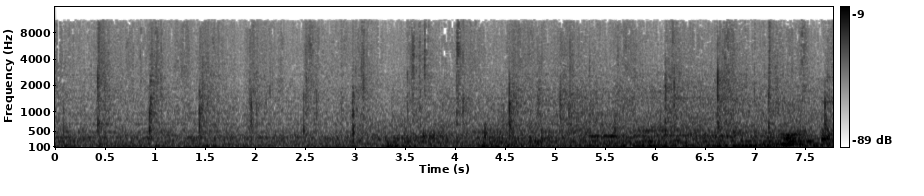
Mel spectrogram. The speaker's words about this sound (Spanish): Él camina por unos pasillos vacíos del hospital.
